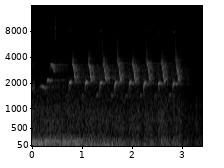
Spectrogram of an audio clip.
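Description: A northern cardinal sings in the evening: a run of about eight bright, clear, downward-slurred whistles repeated in a steady rhythm, fairly close, over a low background rumble.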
